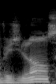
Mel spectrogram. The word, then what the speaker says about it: vigilance: So that actual example, vigilance and département, those are both cognates, but the children might try to pronounce them in an English way, but of course they want to know the French pronunciation.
